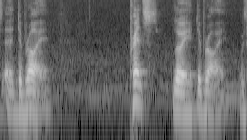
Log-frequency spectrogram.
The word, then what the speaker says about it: de Broglie: I used to use the American pronunciation for his name, de Broglie, but it's de Broglie.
